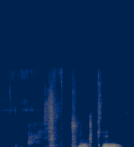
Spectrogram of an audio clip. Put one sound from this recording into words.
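Paper rustles as it is peeled and handled.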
